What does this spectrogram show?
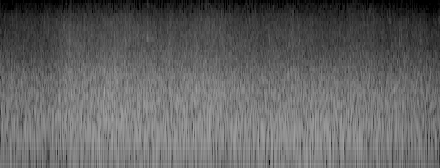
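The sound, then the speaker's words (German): Steady rushing water heard from a ferry crossing from Manhattan to Staten Island, a broad continuous wash of churning waves with a faint wind rumble, fairly loud, no voices. “wie sich da anhört, wenn man mit der Fähre von Manhattan, von dieser Lautstärke, die ich dir vorhin gezeigt habe, mit die Fähre nimmt”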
